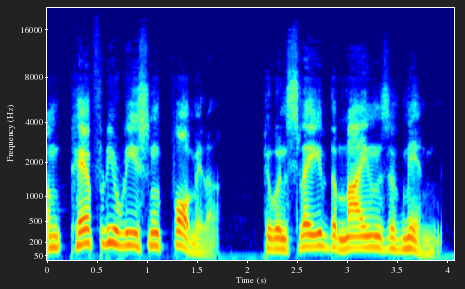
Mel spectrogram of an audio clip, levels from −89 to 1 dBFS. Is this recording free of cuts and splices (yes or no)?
yes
